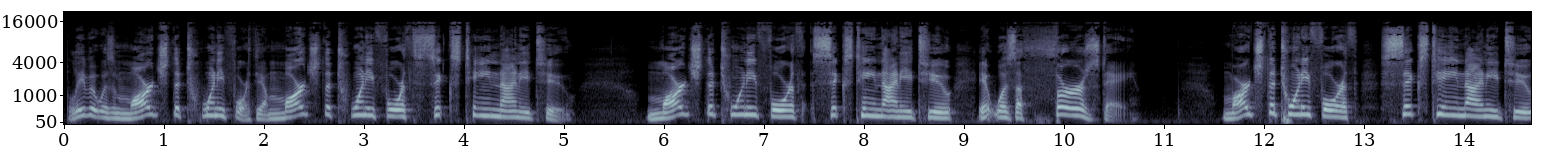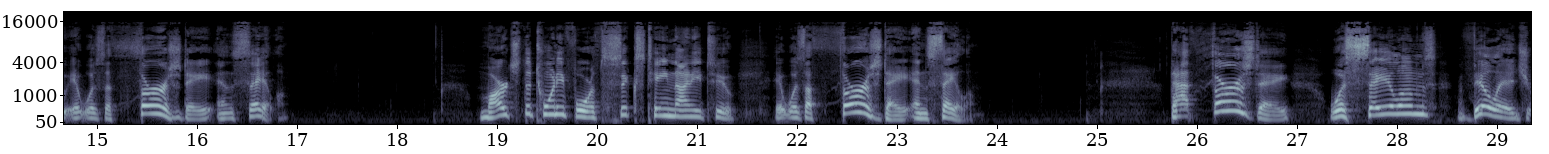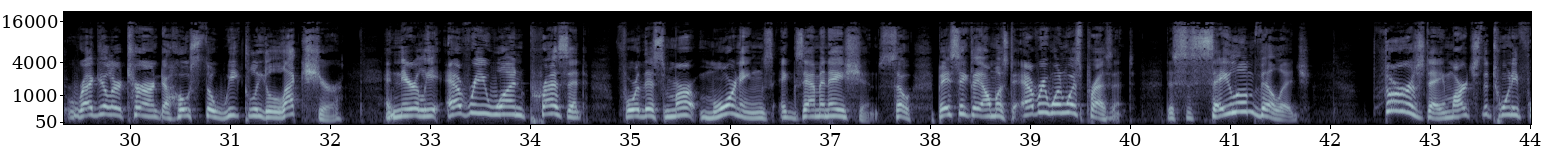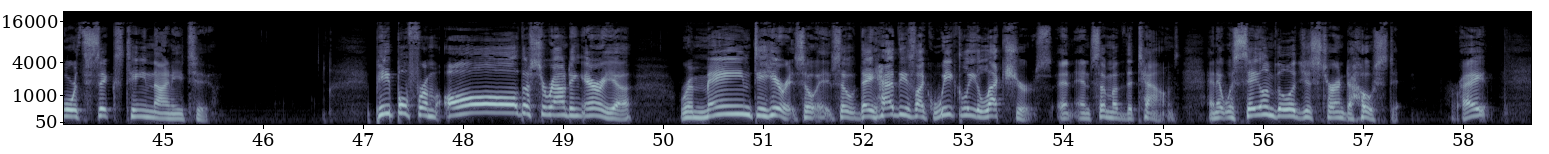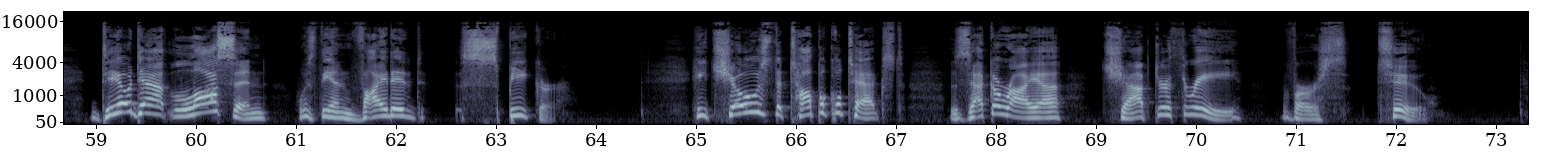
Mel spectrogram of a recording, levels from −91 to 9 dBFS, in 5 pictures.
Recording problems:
none

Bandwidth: 15.5 kHz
